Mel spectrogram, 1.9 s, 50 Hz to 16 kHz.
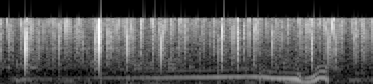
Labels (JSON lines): {"label": "biophony, cascading saw", "recorder": "SoundTrap 600 or HydroMoth"}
